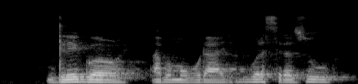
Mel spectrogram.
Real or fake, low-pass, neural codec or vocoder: real; 9.9 kHz; none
